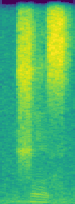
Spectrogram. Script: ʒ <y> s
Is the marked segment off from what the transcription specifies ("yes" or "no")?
yes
